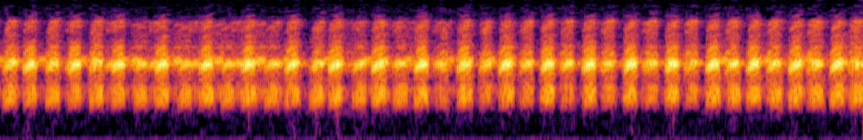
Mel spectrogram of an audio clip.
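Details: Pond at Hyby Fælled full of croaking male European tree frogs: fast, regular bursts of raspy croaks, about seven or eight per second, swelling and dipping slightly as overlapping callers alternate.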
